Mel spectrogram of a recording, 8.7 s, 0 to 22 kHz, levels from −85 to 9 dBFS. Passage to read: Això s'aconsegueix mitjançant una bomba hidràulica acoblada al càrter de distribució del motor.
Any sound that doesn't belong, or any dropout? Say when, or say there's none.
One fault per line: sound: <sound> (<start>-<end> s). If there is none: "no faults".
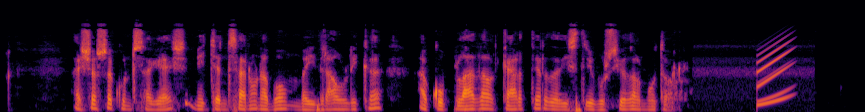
sound: chirp (7.6-8.0 s)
